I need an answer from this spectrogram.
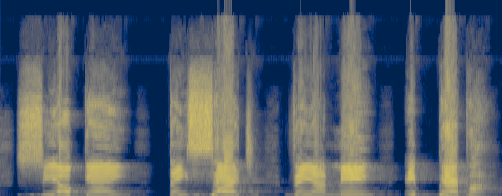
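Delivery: booming, very loud, high-pitched cry. Retelling Jesus crying out to Jerusalem so it hears his voice: retelling a loud shout. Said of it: "Então Jesus dá um berro".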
